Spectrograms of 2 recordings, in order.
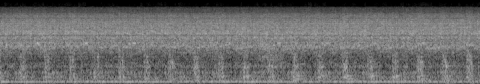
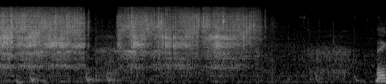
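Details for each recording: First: Lathe machining a steam engine cylinder with a high-speed steel tool, reground to a radius and run at a slower speed. Steady machine hum under an even hiss with light regular ticks, no chatter or squeal; cutting cleanly. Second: Boring a steam engine cylinder with a high-speed steel boring bar ground to a radius, run slow with long stick-out: harsh hissing scraping in bursts each pass as the dull bit rubs and rounds instead of cutting; carbide bit later worked.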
